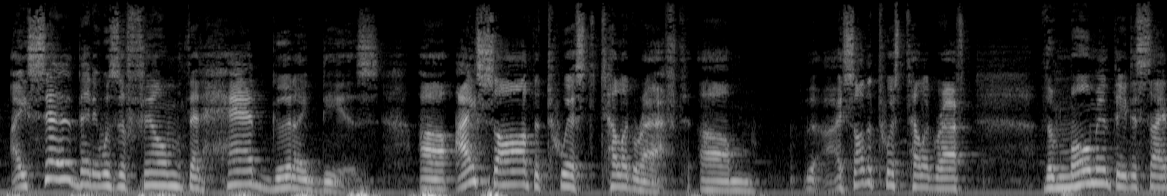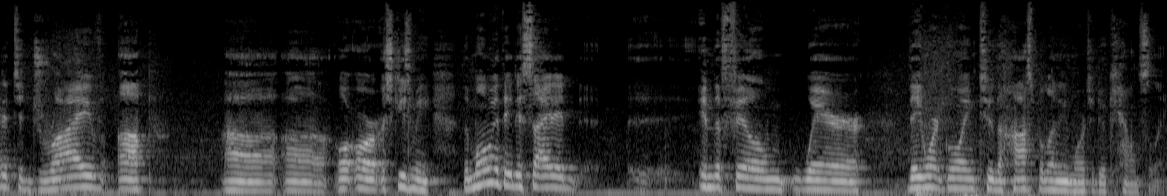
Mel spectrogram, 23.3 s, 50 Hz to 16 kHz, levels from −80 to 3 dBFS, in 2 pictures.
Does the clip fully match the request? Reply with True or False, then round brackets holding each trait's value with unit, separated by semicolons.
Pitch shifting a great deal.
True (6.6 semitones)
